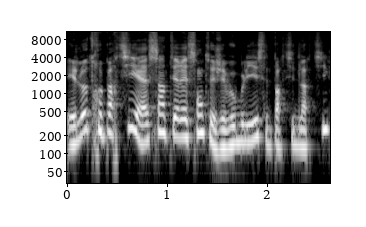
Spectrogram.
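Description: Speaking with a northern French accent, a man makes very wide pitch swings. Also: very clean recording, silent background. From northern France. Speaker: podcast host. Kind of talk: casual chat.

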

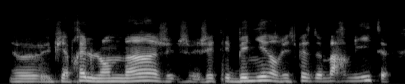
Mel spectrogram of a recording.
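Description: A man talks at a moderate pace in a fairly high voice with fairly even intonation. The sound is dry and close with no echo, over a quiet background. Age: 40s. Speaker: war reporter and documentary filmmaker. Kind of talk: interview. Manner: halting, frequent word repetitions.

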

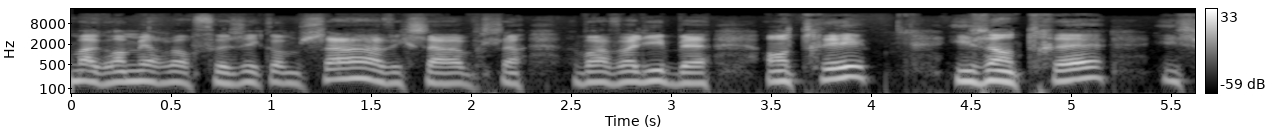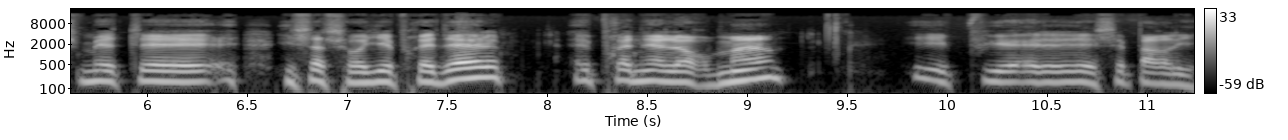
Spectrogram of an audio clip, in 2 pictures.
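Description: The sound is dry and close with no echo as a man speaks at a fairly slow pace in a fairly high voice, with a dark, mellow tone and ordinary pitch variation. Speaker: retired gardener. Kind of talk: interview. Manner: halting, many repetitions.

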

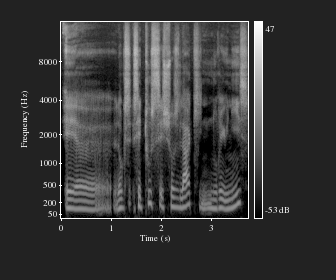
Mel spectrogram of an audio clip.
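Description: Recorded very cleanly against a silent background, a man's dark, mellow voice sits at medium pitch with ordinary pitch variation. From Jura, eastern France. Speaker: costume designer. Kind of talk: interview. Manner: hesitant, many repetitions.

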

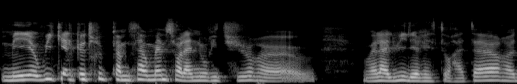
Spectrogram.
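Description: Against a quiet background, a woman with a fairly low pitch and a dark, mellow tone speaks at a moderate pace with ordinary pitch variation. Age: 20s. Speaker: stepmother. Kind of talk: casual chat. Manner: animated.

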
